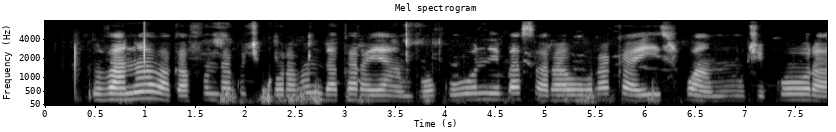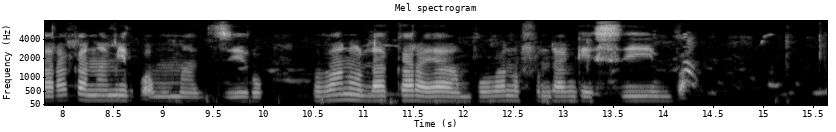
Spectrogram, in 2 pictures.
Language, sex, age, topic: Ndau, female, 25-35, education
